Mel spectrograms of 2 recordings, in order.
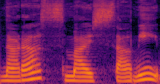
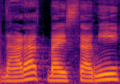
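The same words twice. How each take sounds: First: The s sound after narat is pronounced. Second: The s sound after narat is silent. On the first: This is how it was likely read at that time. "원래 이 당시에는 ... 이런 식으로 읽었을 거란 말이에요. 그러니까 시옷이라고 하는 것도 소리가 났을 거다" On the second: This is how people usually read it today. "여러분은 보통 이제 ... 이렇게 읽겠지만"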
